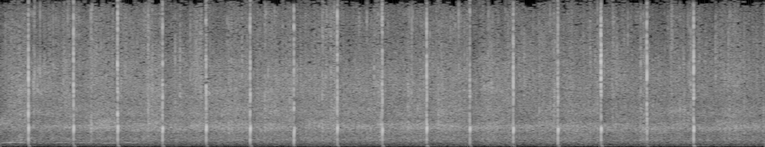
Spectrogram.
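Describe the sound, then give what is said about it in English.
A church audience applauds its college students, a steady wash of clapping with one sharp, evenly spaced clap standing out roughly three times a second. It holds at a moderate level for about five seconds, with no talking. “And so could we just quickly, as a church, rally around our college students with a round of applause for them.”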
